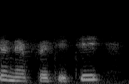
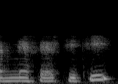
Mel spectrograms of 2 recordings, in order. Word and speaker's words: نفرتیتی: از جمله در این مجسمه وسط که سردیس نفرتیتی یا نفرتیتی تلفظ هر دو جور تلفظ میشه، هم سر اخناتون هست که این سردیس خیلی واقع‌گرا و جاندار به نظر میاد.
